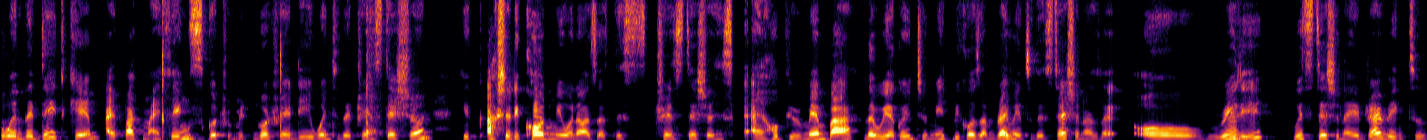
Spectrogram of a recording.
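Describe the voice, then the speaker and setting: A woman with a Ugandan accent speaks fairly quickly at a medium pitch, her tone dark and mellow and her intonation lively. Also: big swings in loudness. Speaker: vlogger. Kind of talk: personal storytelling.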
